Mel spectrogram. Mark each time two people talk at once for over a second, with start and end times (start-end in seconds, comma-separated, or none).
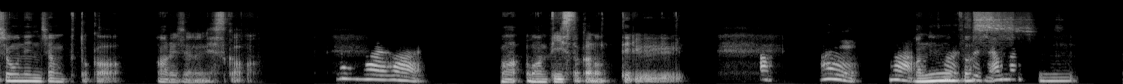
9.1-10.4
